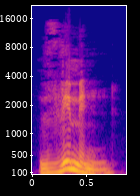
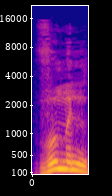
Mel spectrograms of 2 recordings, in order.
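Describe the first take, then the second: First: विमेन with a short i in the first syllable; plural women. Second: वुमन with a short u in the first syllable; singular woman. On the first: Teacher to students, विमेन with short i. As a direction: say विमेन as wi-min, no rounding. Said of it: "जिसका ओ का sound होता है ई का". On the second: Teacher to students, वुमन with short u. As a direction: say वुमन as wu-man, rounded u. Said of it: "दोनों के pronunciation में बहुत ज्यादा अंतर है". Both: Shown as a demonstration.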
